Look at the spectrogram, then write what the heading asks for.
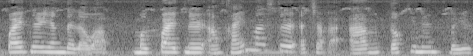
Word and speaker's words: KineMaster: My God, KineMaster pala yan. KineMaster ang pronunciation.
